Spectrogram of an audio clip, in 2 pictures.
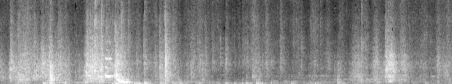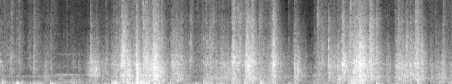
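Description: Puppy paws scrabble and patter on a hard floor.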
